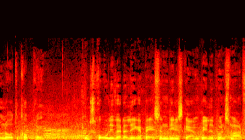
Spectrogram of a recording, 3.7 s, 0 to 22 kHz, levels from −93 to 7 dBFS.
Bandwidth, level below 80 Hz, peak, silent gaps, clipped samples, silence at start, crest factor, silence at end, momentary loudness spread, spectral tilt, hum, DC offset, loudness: 14.5 kHz; -48 dBFS; 0 dBFS; none; under 0.1%; 0 s; 16 dB; 0 s; 5 LU; -4 dB/octave; none; under 0.1%; -16 LUFS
